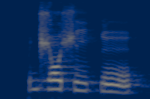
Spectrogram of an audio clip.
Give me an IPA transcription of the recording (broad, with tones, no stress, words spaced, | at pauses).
d͡ʒɔ˦ʃi˨k͡pũ˨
